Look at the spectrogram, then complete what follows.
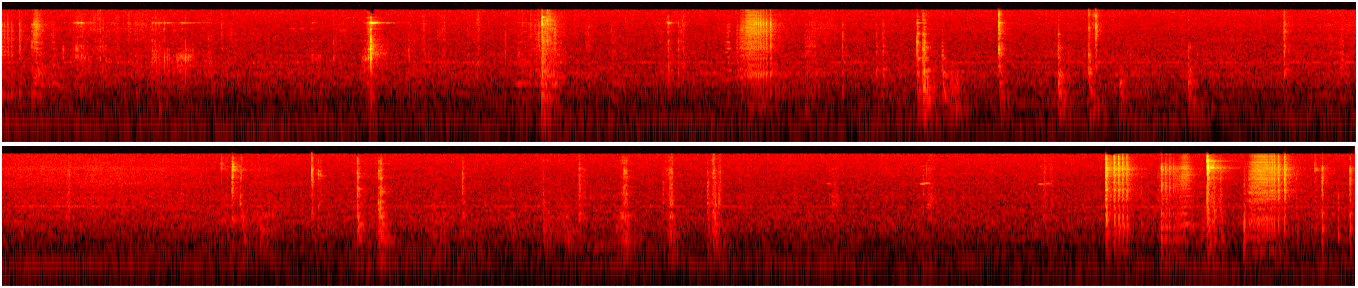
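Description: Light metallic clicks and clinks, scattered and irregular, as steel spacer washers and pulley parts are handled on a VW Beetle's generator pulley; a quicker run of clinks near the end.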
